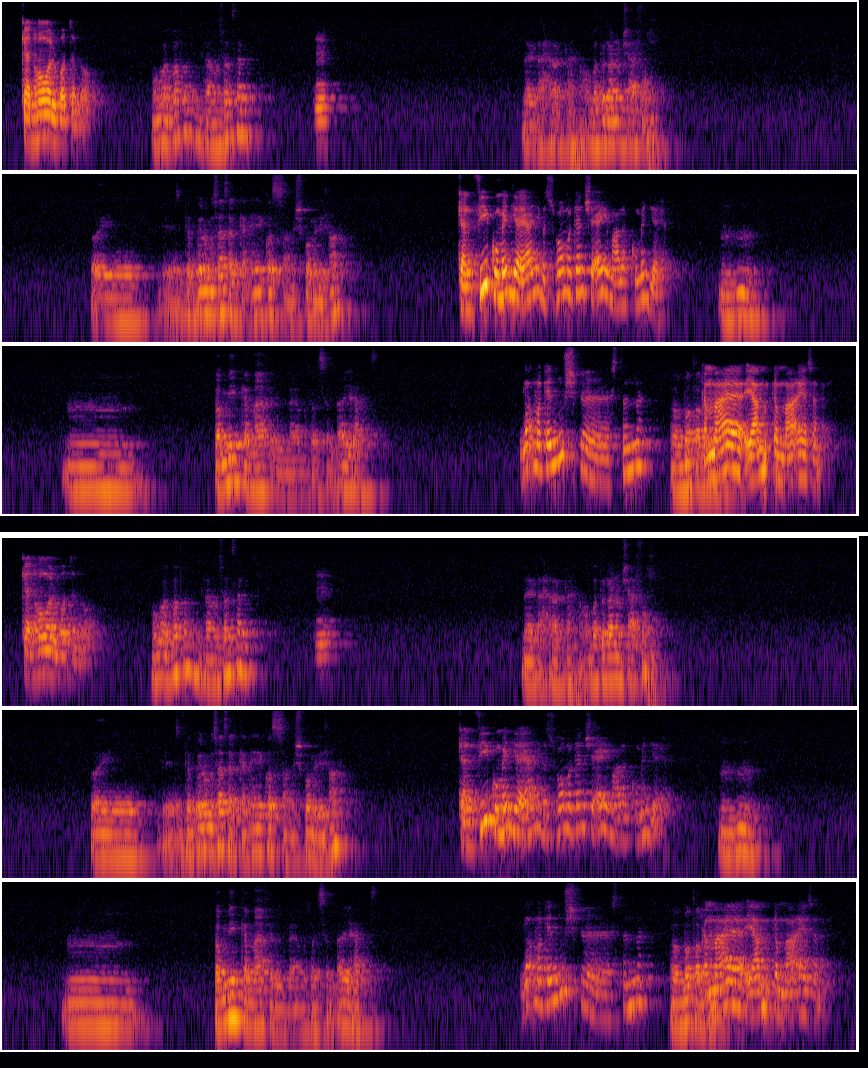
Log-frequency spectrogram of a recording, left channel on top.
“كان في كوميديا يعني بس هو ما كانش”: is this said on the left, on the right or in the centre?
Left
